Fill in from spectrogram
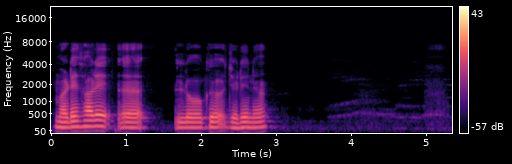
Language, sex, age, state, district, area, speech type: Dogri, male, 45-60, Jammu and Kashmir, Udhampur, rural, spontaneous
